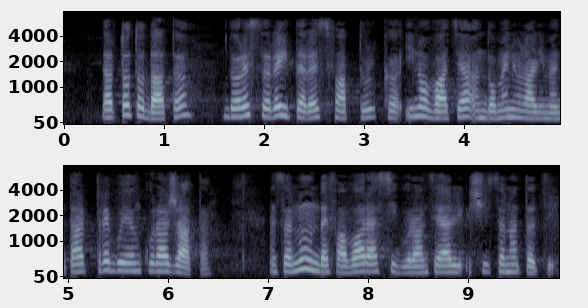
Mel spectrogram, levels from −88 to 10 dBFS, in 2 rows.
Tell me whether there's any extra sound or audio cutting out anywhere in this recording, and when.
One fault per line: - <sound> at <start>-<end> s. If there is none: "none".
none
